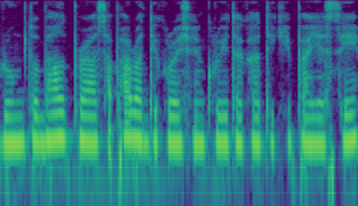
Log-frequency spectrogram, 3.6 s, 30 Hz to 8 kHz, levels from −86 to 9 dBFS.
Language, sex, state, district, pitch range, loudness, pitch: Nagamese, female, Nagaland, Kohima, 170-180 Hz, -18 LUFS, 170 Hz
